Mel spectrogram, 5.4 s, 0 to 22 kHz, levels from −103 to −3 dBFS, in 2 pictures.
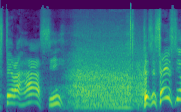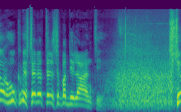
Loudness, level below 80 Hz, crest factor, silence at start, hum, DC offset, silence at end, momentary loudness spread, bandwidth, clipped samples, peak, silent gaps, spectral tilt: -21 LUFS; -66 dBFS; 20 dB; 0 s; none; under 0.1%; 0 s; 10 LU; 17.5 kHz; under 0.1%; 0 dBFS; none; -3 dB/octave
